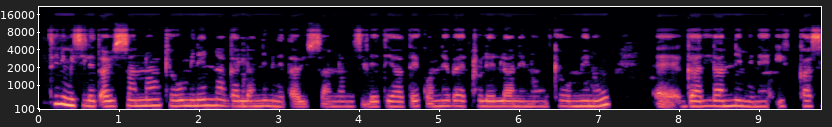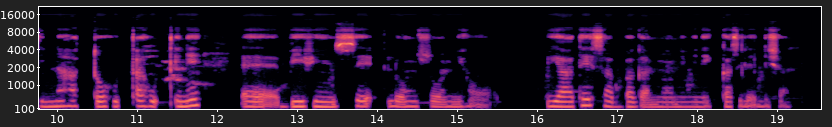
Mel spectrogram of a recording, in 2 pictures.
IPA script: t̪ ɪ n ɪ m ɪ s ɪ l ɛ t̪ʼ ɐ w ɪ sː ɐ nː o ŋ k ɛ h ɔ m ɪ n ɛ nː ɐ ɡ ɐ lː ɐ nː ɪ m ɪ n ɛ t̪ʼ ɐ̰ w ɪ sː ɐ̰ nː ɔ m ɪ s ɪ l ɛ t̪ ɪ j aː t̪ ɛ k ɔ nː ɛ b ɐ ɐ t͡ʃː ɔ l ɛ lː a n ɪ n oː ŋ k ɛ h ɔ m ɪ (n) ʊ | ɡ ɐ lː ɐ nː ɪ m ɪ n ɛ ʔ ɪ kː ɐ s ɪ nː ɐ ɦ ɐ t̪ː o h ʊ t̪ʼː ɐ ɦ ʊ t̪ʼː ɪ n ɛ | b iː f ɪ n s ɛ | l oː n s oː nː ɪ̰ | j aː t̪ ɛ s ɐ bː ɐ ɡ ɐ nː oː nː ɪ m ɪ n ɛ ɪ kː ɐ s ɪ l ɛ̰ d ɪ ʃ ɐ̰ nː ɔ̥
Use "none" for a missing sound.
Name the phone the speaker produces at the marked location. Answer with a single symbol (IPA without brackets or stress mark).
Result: n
